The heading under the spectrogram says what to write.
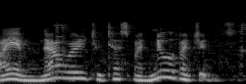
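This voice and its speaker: A woman puts on a character voice. She speaks at a fairly quick pace. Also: fairly high pitch for a woman. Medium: read story. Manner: boastful, bossy.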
